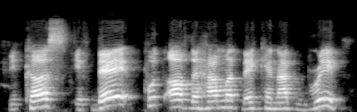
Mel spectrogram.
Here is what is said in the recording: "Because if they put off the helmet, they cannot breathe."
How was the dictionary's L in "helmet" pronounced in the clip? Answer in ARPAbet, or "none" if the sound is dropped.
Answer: none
